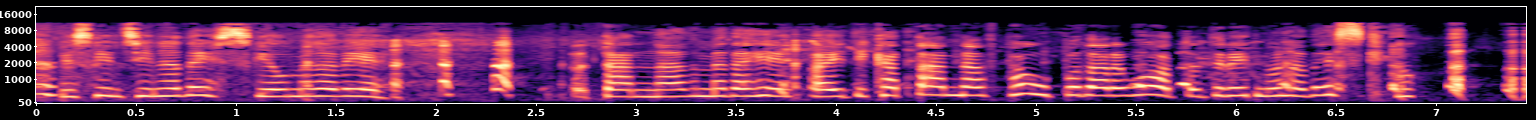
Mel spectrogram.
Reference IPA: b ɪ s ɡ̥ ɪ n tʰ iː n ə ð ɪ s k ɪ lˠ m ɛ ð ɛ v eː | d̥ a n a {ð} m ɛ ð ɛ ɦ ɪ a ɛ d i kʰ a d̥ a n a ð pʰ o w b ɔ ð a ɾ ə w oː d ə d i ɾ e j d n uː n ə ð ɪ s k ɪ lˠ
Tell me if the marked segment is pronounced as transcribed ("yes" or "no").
yes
